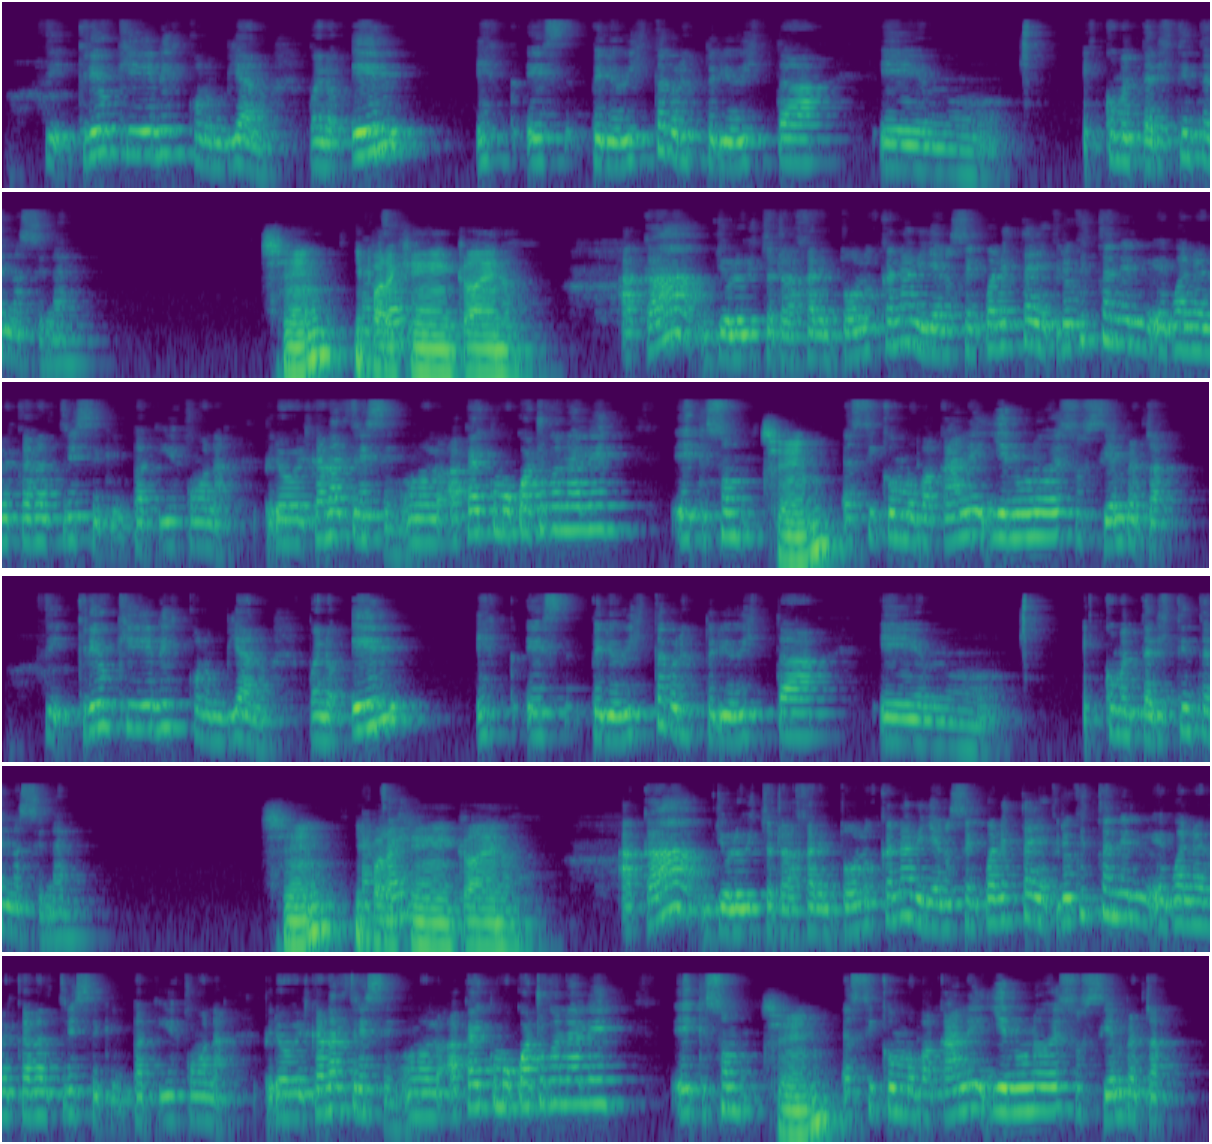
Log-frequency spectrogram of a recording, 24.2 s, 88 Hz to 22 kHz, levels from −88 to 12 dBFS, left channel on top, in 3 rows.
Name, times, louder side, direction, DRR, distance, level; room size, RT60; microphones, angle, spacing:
voice 1, 0.3-1.8 2.0-2.7 3.2-3.7 3.9-5.5 5.8-6.6 7.4-8.5 10.4-10.8 12.2-17.6 17.9-20.2 20.6-21.1 21.7-23.8, right 1 dB, 30° right, 4 dB, 1.1 m, -25 dB
voice 2, 9.8-11.5 21.2-21.6, left 2 dB, 60° left, 3 dB, 1.2 m, -21 dB
13.0 x 6.3 x 3.5 m, 0.43 s
head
